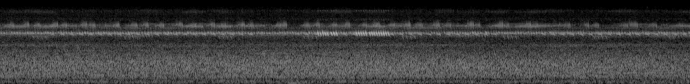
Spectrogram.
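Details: Night chorus of crickets outdoors, an unbroken high-pitched buzzing drone overlaid midway by two short, brighter trills from a nearer cricket, calm and steady throughout.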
